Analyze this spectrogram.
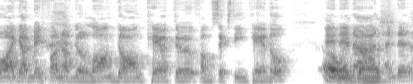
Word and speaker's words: Doan: They start calling me Doan instead. Like, is it Doan because it's spelled the same way? Like, sure, let's roll with it. So then, yes. Yeah. So I'm known as Long Doan, but Long Doan is my real Vietnamese pronunciation.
